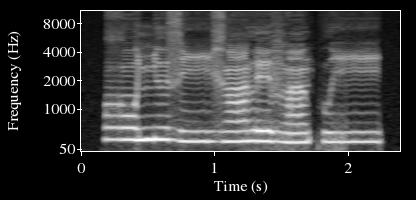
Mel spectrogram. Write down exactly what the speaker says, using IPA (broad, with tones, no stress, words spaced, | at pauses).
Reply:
ɣɔ˦ɲɨ˦ ziː˨ɣã˨˦le˧ vã˨˦kʷiː˧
